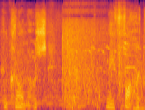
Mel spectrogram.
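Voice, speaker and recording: An actor playing a wry, long-suffering titan storyteller in a video game, with measured, dry delivery. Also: male voice, medium pitch, loud music behind the voice. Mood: grim, teasing.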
